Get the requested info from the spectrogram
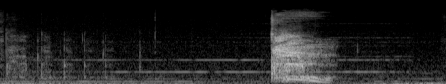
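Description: A man's sudden, loud, breathy vocal burst about three-quarters of the way in, lasting about half a second, its pitch falling away at the end.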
